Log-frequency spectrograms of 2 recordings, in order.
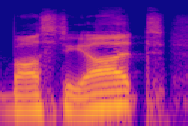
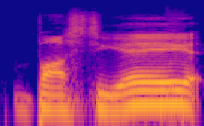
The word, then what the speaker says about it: Bastiat: of satire written by Frederick bastiat or more properly should be pronounced basier the French philosopher he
